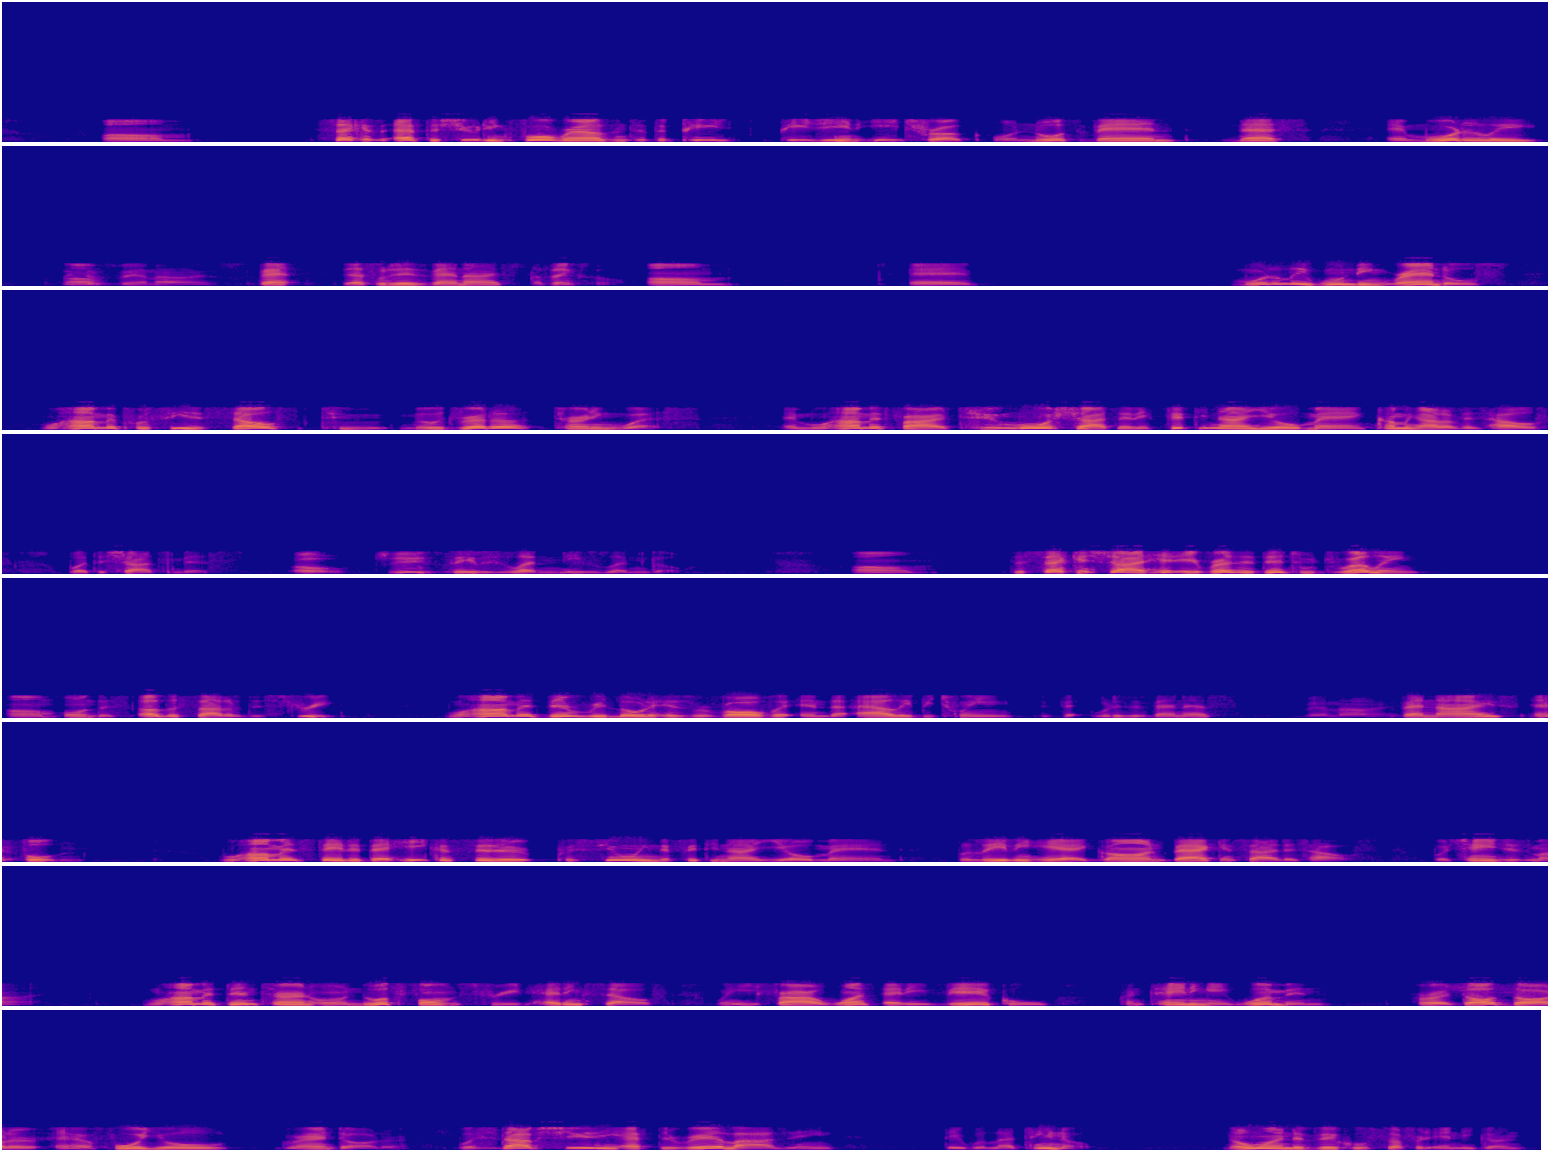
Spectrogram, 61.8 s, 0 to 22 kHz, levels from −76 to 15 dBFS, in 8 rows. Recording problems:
phone-call audio; nothing above 3.5 kHz

